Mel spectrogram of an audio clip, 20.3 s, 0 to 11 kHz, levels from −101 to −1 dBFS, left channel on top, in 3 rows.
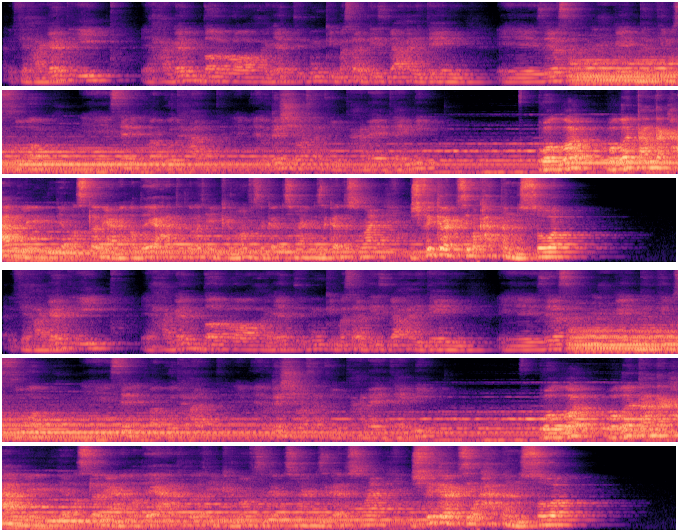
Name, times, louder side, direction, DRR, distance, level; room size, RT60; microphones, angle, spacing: voice 1, 0.1-1.0 1.4-11.1, left 1 dB, 10° left, -6 dB, 0.5 m, -33 dB
sound 1, 5.6-18.3, equal, 45° right, 0.4 m, -26 dB
voice 2, 12.1-19.1, left 3 dB, 65° left, 0 dB, 0.4 m, -21 dB
2.2 x 2.0 x 2.7 m, 0.89 s
head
